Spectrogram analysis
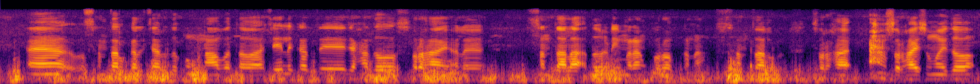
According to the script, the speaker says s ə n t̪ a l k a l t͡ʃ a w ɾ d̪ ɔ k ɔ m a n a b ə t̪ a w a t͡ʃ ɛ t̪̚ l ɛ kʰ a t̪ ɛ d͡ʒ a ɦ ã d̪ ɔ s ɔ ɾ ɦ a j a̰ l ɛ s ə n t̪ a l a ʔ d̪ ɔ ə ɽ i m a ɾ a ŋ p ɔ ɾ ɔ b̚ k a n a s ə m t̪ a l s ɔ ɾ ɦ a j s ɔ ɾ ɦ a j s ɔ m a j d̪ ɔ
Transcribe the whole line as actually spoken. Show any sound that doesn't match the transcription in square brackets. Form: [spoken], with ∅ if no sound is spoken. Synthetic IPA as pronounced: s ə n t̪ a l k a l t͡ʃ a [∅] ɾ d̪ ɔ k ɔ m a n a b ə t̪ a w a t͡ʃ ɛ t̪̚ l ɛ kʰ a t̪ ɛ d͡ʒ a ɦ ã d̪ ɔ s ɔ ɾ ɦ a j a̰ l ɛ s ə n t̪ a l a ʔ d̪ ɔ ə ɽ i m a ɾ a ŋ p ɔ ɾ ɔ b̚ k a n a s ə [n] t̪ a l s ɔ ɾ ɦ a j s ɔ ɾ ɦ a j s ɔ m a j d̪ ɔ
